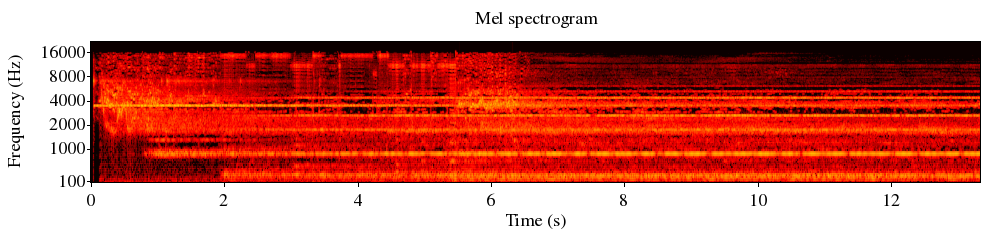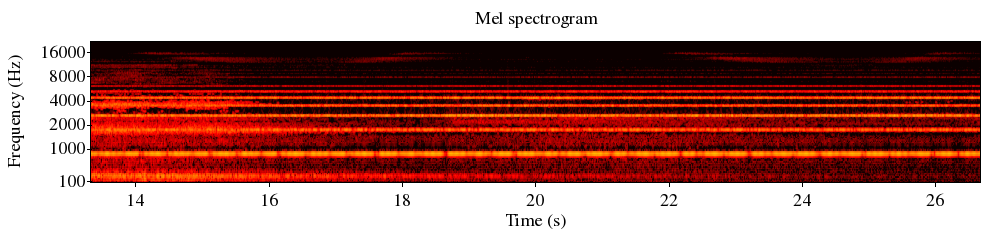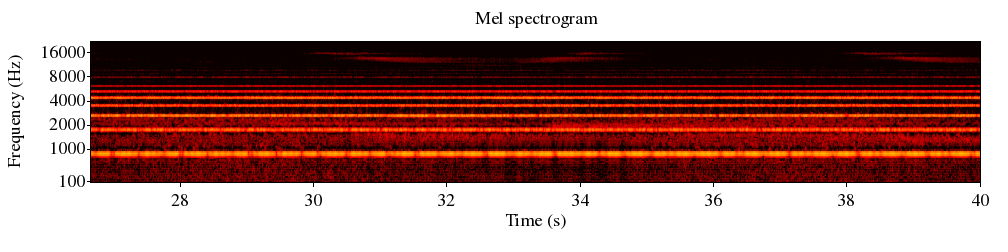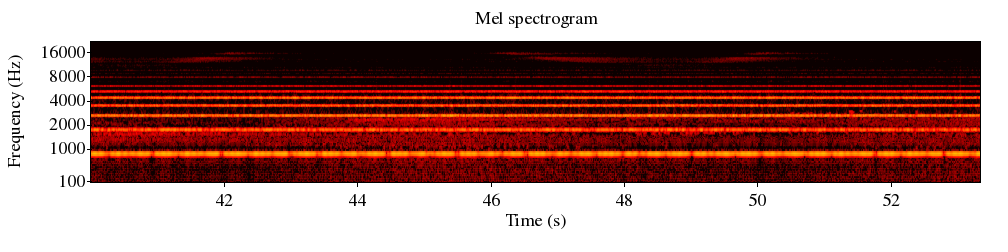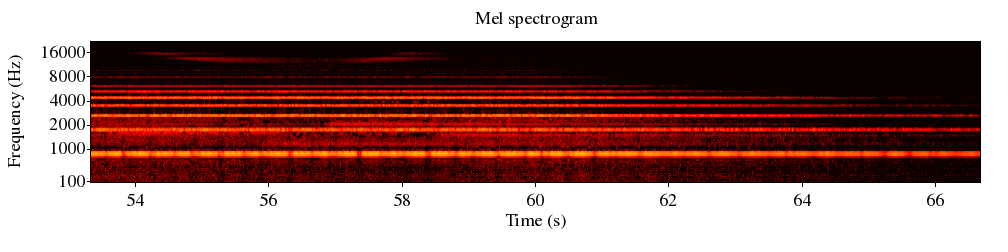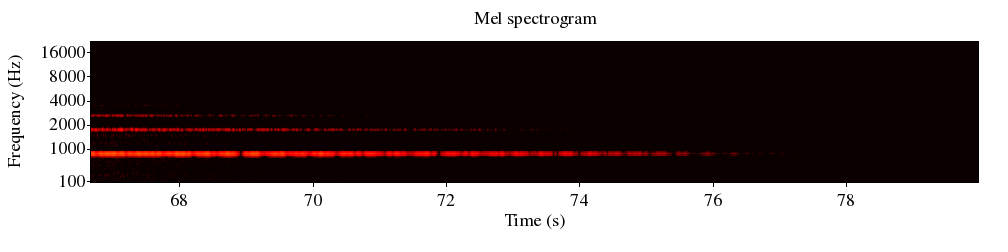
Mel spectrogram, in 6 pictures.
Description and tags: LAYERS 005 - Heavy Water Space Ambience - A7
LAYERS 005 - Heavy Water Space Ambience is an extensive multisample package containing 97 samples covering C0 till C8. The key name is included in the sample name. The sound of Heavy Water Space Ambience is all in the name: an intergalactic watery space soundscape that can be played as a PAD sound in your favourite sampler. It was created using NI Kontakt 3 as well as some soft synths within Cubase and a lot of convolution (Voxengo's Pristine Space is my favourite) and other reverbs.
drone, water, pad, artificial, space, multisample, soundscape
